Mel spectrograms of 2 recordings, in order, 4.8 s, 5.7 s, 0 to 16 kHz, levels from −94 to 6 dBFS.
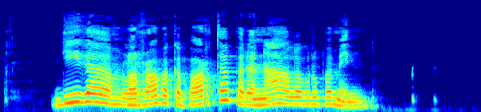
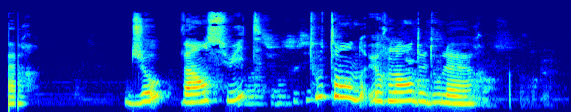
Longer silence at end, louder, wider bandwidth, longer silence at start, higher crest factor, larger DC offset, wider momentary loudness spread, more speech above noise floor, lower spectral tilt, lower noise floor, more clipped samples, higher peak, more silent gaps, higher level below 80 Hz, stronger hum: first, 1.1 s vs 0.8 s; first, -22 LUFS vs -29 LUFS; second, 9.6 kHz vs 11.5 kHz; first, 0.55 s vs 0.1 s; about the same, 16 dB vs 20 dB; neither; second, 8 LU vs 15 LU; about the same, 44 dB vs 47 dB; first, -7.5 dB/octave vs -3.5 dB/octave; second, -66 dBFS vs -76 dBFS; neither; first, -6 dBFS vs -12 dBFS; neither; first, -66 dBFS vs -76 dBFS; neither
